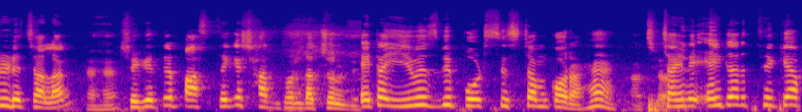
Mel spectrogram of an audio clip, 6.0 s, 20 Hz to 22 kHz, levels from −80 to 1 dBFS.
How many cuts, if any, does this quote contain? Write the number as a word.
one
